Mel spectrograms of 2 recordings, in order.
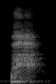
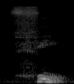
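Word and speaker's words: φ: lesson I explained that the true pronunciation of this letter is actually P. Okay? But normally, just for laziness sake, we say fi. We make it simpler for the sake of ease. But the correct pronunciation is p.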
